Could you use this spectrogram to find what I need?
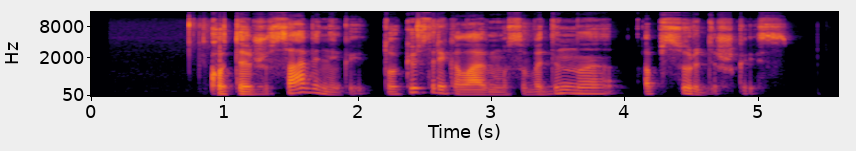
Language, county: Lithuanian, Vilnius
